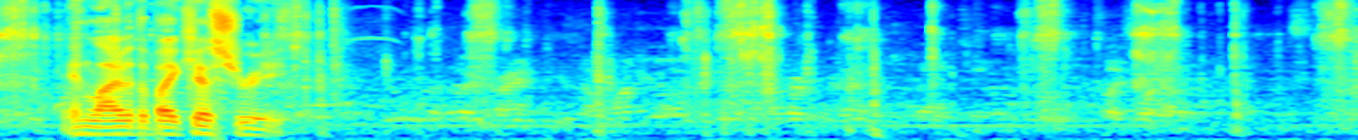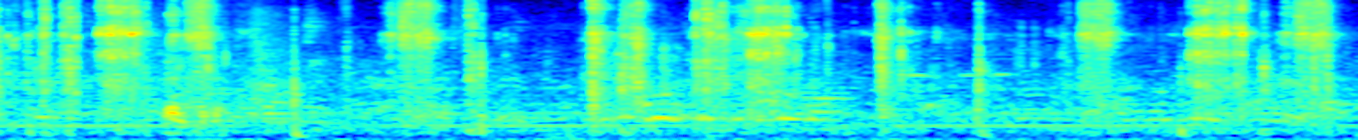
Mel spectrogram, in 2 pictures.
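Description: Poker chips click and clatter softly as they are shuffled by hand.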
